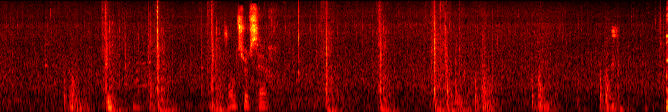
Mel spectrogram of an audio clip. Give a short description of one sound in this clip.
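A hammer knocks on wood again and again.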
